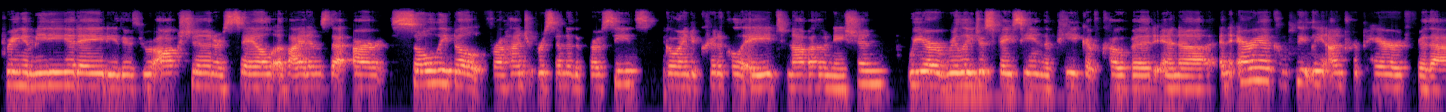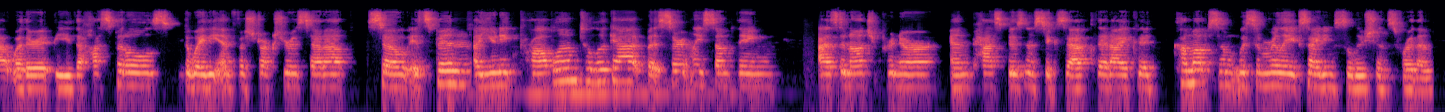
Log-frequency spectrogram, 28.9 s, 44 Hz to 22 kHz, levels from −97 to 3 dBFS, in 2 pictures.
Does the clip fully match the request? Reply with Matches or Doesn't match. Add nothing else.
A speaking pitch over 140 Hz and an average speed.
Matches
